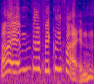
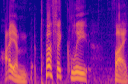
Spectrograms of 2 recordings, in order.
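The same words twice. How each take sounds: First: It is said in a raised voice. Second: It is said in a natural voice.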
